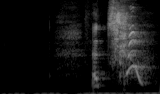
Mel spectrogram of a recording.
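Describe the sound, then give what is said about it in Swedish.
A person performs a single loud, deliberate fake sneeze, with a short breathy intake leading into a sharp, high burst that trails off quickly. “Om du nu skulle säga tack, nys.”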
